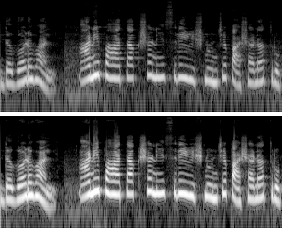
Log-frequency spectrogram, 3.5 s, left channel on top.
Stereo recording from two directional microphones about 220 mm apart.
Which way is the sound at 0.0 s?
30° right (ahead or behind).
